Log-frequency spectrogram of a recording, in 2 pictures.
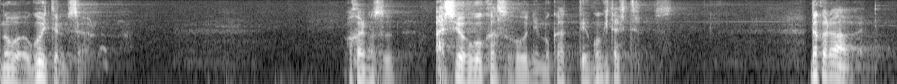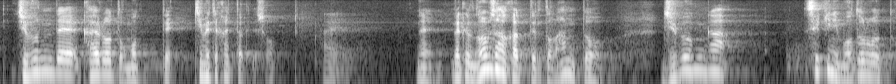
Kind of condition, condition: setting, live audience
